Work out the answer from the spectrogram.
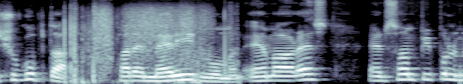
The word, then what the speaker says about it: Mrs: Shugupta for a married woman, MRS. And some people mispronounce it as Messrs. This is not Messrs, this is Mrs.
